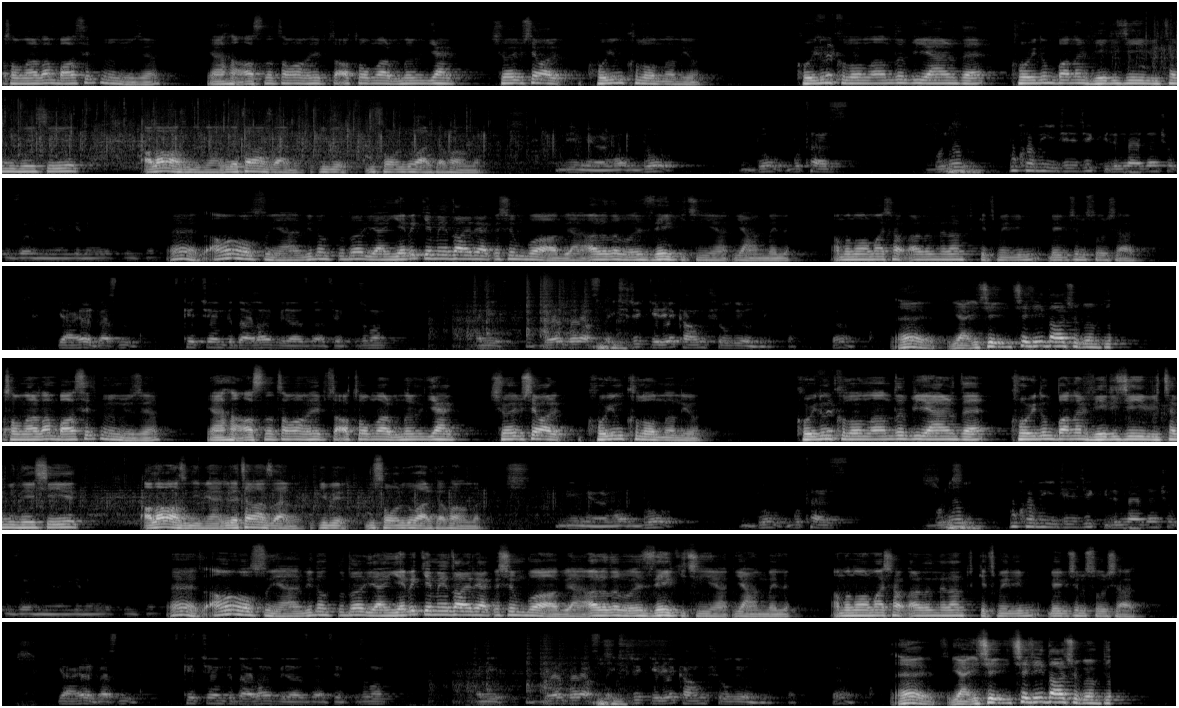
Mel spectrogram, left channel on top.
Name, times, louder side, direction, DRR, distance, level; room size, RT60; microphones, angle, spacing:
voice 1, 0.0-1.6 2.1-4.6 4.9-7.0 8.0-9.8 10.1-12.5 13.1-16.5 16.8-17.0 21.2-21.3 25.1-31.4 31.8-34.8 41.2-41.5 44.1-46.3, right 3 dB, 50° right, 0.5 m, -25 dB
Applause, 10.6-18.2, left 4 dB, 75° left, 1.5 m, -49 dB
voice 2, 17.3-18.5 19.1-20.2 21.0-25.1 30.0-30.1 35.8-36.6 37.1-39.1 40.0-43.2 43.6-43.8, left 1 dB, 10° left, 0.7 m, -39 dB
sound 1, 36.4-36.5 37.1-41.7, left 3 dB, 35° left, 1.4 m, -52 dB
17.5 x 16.0 x 3.8 m
head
